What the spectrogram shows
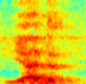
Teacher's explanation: دال کے اوپر وقف جھٹکا دیں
